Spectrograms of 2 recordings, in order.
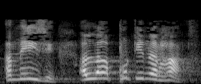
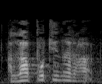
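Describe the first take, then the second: First: Higher-pitched exclamation of wonder; emphatic marvelling. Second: Softer, reflective echo; hushed repeat. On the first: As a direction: proclaim it with amazement, pitched up. Marvelling, then repeats it subdued. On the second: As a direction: let it sink in, softly. Subdued repeat after exclaiming. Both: Real, not acted.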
